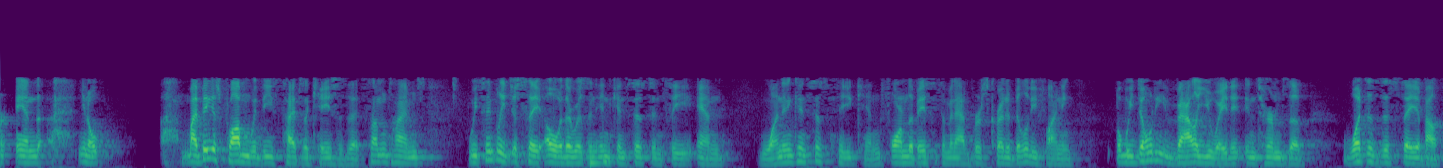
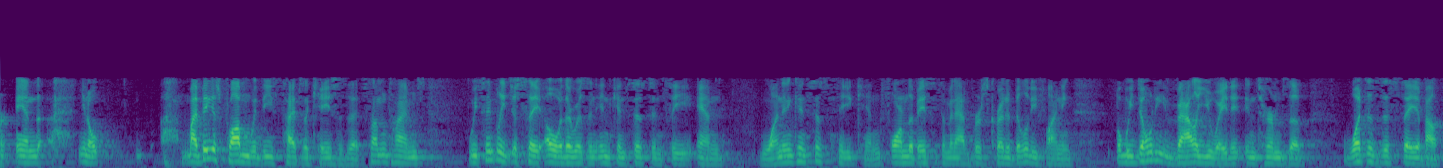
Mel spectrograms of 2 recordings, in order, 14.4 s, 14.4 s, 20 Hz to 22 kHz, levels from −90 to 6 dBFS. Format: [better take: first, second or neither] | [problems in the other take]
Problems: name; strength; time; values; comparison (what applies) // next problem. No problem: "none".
second | noise reduction (neural mask model Resemble Enhance denoiser)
